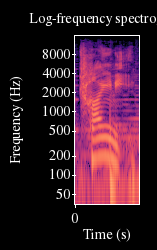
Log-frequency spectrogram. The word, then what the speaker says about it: Kiney: Executive producer is Dave Kiney, rhymes with shiny.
